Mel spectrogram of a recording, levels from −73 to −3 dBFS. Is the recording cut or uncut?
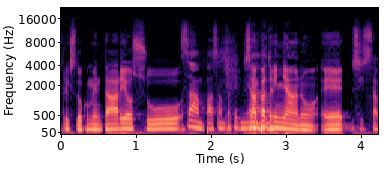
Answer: cut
